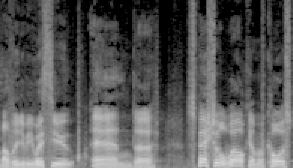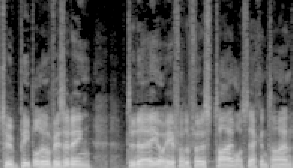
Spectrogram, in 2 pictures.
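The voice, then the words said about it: Mixed Australian-English accent. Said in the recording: “the accent, it's kind of mid-Atlantic, mid-Pacific. I'm from Australia, spent many years in England”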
